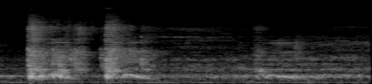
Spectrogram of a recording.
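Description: Two short, sharp adult coughs followed by a softer, rumbling throat clear.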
